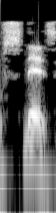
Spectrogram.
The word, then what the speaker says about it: SNES: They're known for games like Rock'n'Roll Racing and Earthworm Jim on the SNES, or SNES as some folk pronounce it.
